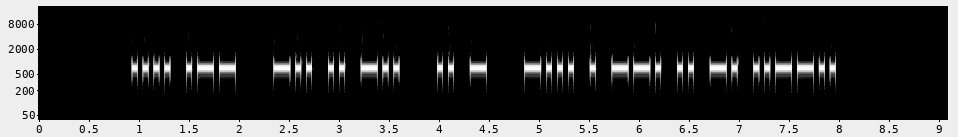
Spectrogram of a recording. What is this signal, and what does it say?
Morse code, heard as a keyed tone, about 22 wpm, 700 Hz. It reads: HW DID IT BEGIN?
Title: Sentences from Top 300 Words and Abbreviations 22wpm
